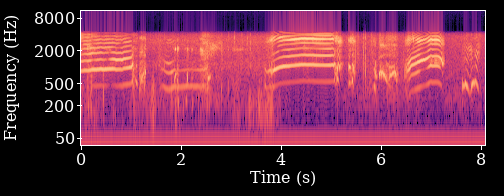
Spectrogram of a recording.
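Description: Infant crying: long, held wails, the first right at the start and another about four seconds in, a shorter wail near the end that rises and falls in pitch, and sobbing catches of breath between them.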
